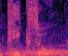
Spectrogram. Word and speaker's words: Pixel: name's not weird I'm pixel it's easy to remember because it rhymes with pickle so it does I'm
